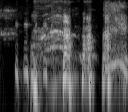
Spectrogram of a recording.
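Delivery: very high, wheezing giggle; high squealing laugh. Real, not acted. Reader laughing at her own joke, high squeal of laughter. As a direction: lose it at the punchline.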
